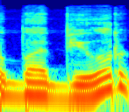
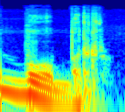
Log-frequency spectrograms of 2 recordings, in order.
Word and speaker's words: бобр: Но однажды один из экскурсантов сделал мне замечание, сказав, что правильно говорить «бобр». Я стала рыться в словарях и справочниках и убедилась в том, что он прав. Бобр – животное, бобер – мех бобра.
